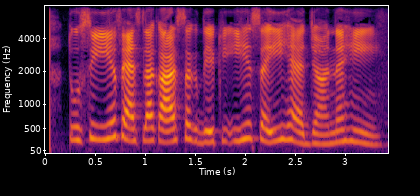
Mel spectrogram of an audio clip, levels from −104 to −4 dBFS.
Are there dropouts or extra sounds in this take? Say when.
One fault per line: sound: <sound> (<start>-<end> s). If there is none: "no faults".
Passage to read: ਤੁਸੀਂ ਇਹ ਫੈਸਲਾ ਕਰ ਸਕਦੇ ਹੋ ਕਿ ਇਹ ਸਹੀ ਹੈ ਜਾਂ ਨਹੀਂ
no faults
